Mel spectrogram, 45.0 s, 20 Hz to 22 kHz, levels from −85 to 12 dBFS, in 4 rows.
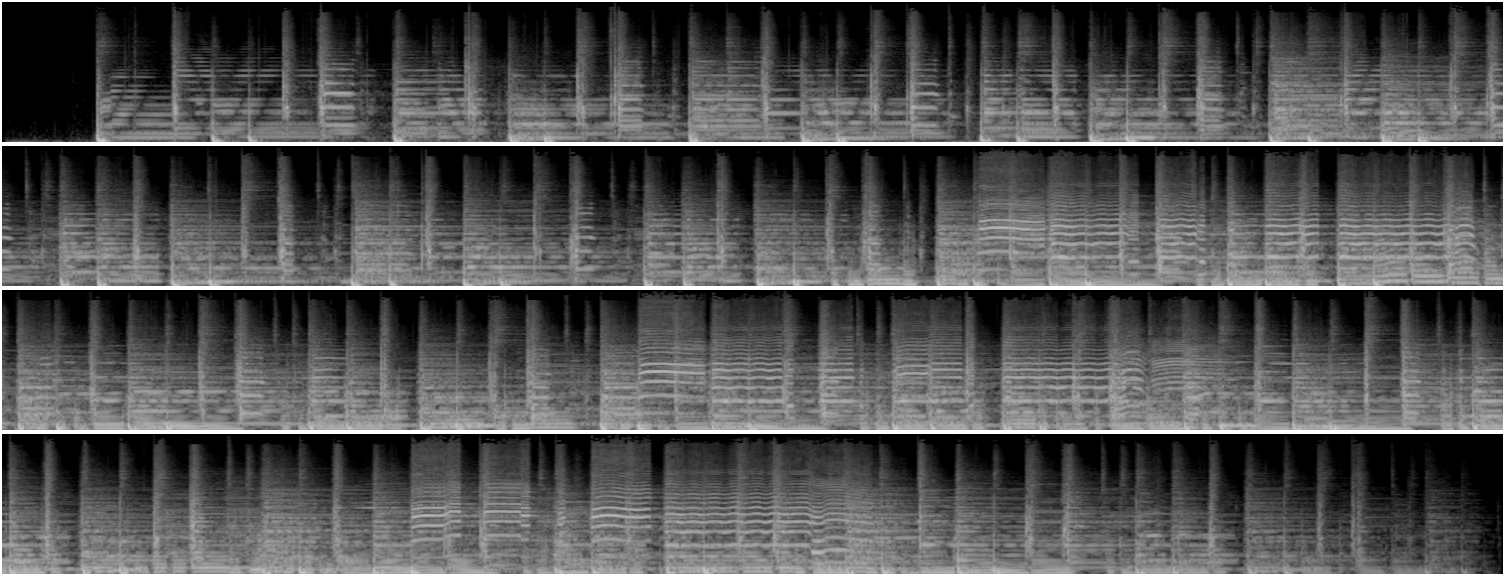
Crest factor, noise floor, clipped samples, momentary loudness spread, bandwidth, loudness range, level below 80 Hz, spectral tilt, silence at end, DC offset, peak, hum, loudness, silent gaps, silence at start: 18 dB; -53 dBFS; under 0.1%; 9 LU; 18.5 kHz; 6 LU; -28 dBFS; -5.5 dB/octave; 0.25 s; under 0.1%; 0 dBFS; none; -19 LUFS; none; 0.7 s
